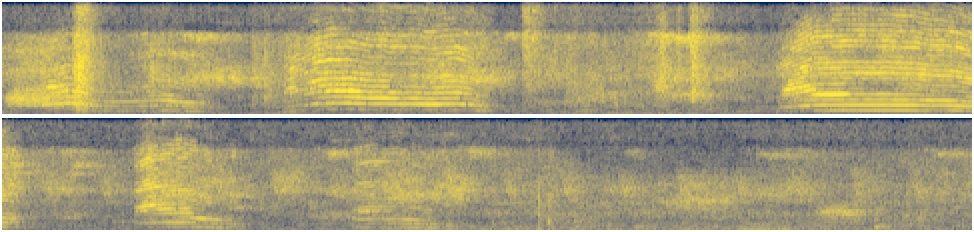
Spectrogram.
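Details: Domestic cats or kittens meowing: about five drawn-out, harmonic-rich meows, several rising then falling, spaced a second or two apart over a low indoor hum.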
